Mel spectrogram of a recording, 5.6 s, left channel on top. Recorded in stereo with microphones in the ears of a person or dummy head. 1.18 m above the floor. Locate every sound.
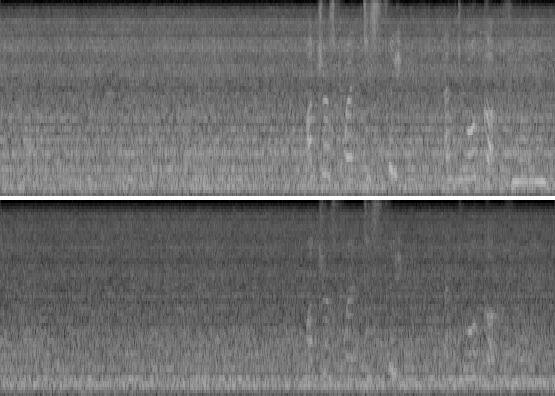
0.0 s running water: 65° left (ahead or behind), 3.5 m
3.1 s a woman speaking: 35° left (ahead or behind), 0.6 m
